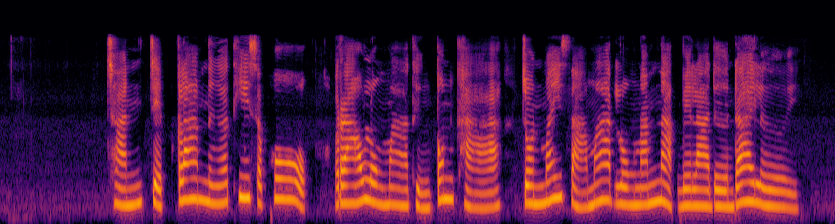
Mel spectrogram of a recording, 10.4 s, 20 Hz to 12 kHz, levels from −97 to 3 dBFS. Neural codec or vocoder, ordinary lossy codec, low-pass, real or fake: none; none; 7.2 kHz; real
